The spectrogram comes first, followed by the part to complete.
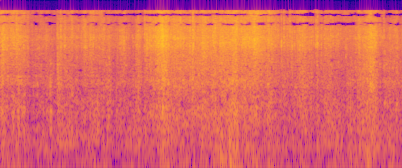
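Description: Plastic packaging bag rustling and crinkling irregularly as a new quilt is pulled open from it by hand.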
